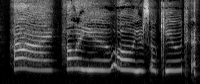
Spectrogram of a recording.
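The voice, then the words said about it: High little girl's voice. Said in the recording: “my voice sounds like a little girl's voice”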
